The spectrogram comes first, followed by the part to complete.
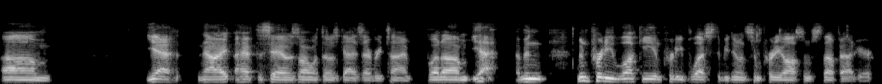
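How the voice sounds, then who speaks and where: A man's voice: lowish voice, a little fast, sharp tone, dry recording. Dry, slightly muffled man, casual interview guest. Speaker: podcast guest, psychic medium. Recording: slightly dull, lo-fi audio.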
